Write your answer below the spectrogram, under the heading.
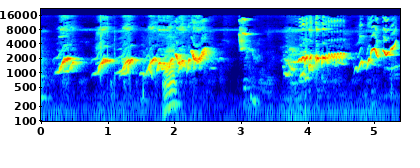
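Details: White-rumped shama, a gacor (frequently singing) bird whose emotional song is played to provoke other shamas into singing; rich whistled phrases with slurred notes and rapid rising trills, broken by a brief pause.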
